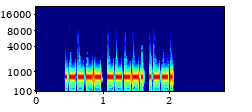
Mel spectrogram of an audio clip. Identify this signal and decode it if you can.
Morse code, heard as a keyed tone, about 37 wpm, 700 Hz. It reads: 19P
